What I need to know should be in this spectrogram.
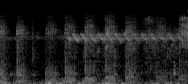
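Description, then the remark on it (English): Caged birds at a bird-singing contest call in quick, repeated chirps, a fairly loud, steady run of high notes with a sustained trill toward the end, and no one talking. “And finally, if they get lucky, two birds start calling to each other.”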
